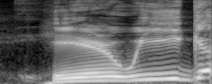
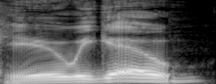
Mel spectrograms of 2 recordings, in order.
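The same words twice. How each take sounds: First: The pitch goes up, sounding excited. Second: The pitch stays flat and low.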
